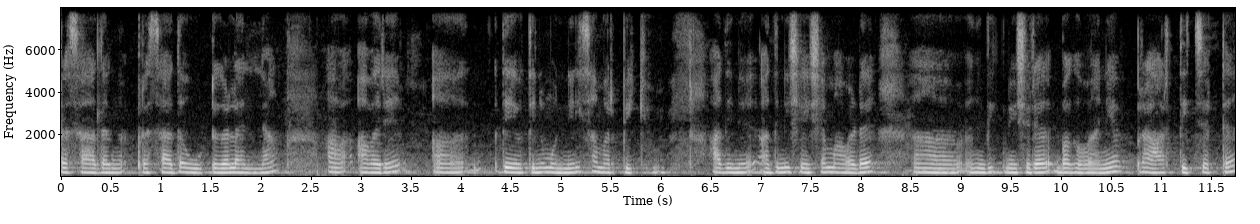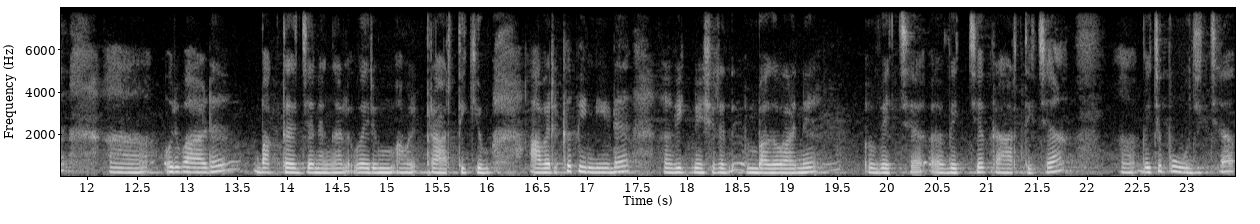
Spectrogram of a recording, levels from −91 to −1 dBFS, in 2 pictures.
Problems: none marked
